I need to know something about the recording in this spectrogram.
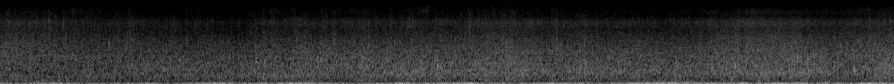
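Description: A steady, full rush of flowing brook water, continuous, with an even churning texture and no voices throughout.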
